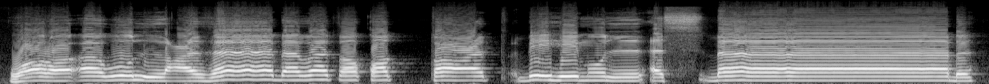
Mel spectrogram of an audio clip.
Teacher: وتقطعت، قاف اور طا دونوں مستعلیہ ہیں، پر پڑے جائیں گے، تا ساکن کو ہلانا نہیں، بہم، لام ساکن کو ہلانا نہیں، اسباب، سین ساکن کو ہلانا نہیں، با الف مدہ ہے، ایک الف کے برابر کھینچ کر پڑھیں گے اور وقف کی صورت میں با ساکن پڑھا جائے گا، اس پر قلقلہ بھی ہوگا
